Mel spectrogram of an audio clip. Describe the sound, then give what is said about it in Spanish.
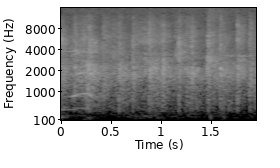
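A church audience breaks into steady applause for its pastors and leaders, dense overlapping claps forming a continuous patter with a few voices calling out underneath. “Den un aplauso al Señor por sus pastores, los líderes que están aquí.”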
